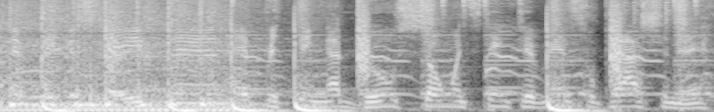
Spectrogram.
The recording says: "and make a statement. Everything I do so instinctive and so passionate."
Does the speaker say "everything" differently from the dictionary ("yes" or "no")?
no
